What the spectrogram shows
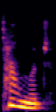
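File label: "talmud", British English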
